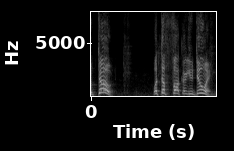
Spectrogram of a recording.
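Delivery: yelling at a buddy caught with drugs on the counter; retold angry confrontation. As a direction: snap at him in disbelief. Confronting friend over drugs at home.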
